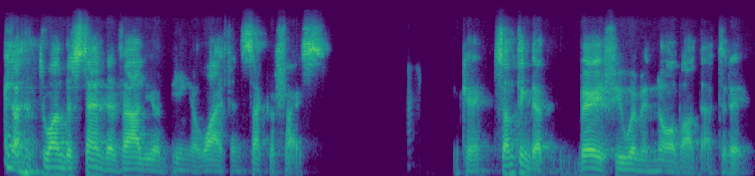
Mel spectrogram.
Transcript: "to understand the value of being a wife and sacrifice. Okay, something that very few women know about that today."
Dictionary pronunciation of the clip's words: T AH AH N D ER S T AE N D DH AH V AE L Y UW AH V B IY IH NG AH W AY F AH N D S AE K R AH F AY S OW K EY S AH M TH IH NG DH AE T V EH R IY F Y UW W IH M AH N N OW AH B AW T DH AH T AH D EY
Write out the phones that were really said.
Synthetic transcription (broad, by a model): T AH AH N D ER S T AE N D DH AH V AE L Y UW AH V B IY IH NG AH W AY F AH N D S AE K R AH F AY S OW K EY S AH M TH IH NG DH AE T V EH R IY F Y UW W IH M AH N N OW AH B AW T DH AH T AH D EY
